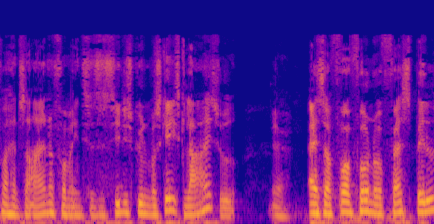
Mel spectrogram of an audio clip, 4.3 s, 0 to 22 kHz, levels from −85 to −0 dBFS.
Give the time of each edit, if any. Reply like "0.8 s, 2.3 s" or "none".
1.8 s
